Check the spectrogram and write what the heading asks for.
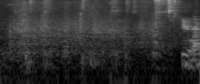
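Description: Leather biker jacket rustling as it is swung up and pulled on over the shoulders, with a few light clicks.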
